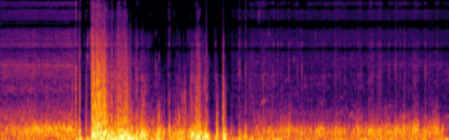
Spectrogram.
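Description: Seawater splashing and churning right at the microphone, with a loud splash about a second in that lasts about a second and a half, over steady wind noise on the microphone.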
